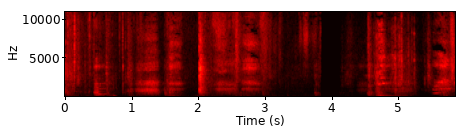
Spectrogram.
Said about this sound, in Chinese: 你到了呀，姐夫。我去给你开门。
